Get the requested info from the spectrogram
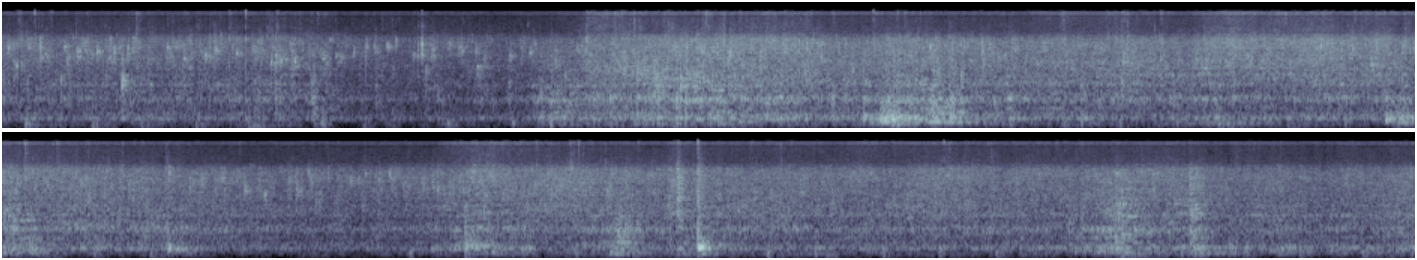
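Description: Tomato paste and sliced onions sizzling in hot vegetable oil in a metal pot, with a steady frying hiss. A metal spoon stirring the mixture scrapes and knocks against the pot now and then.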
